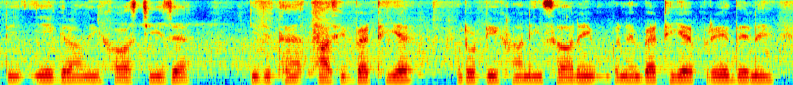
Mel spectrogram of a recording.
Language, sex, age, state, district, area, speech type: Dogri, male, 18-30, Jammu and Kashmir, Reasi, rural, spontaneous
